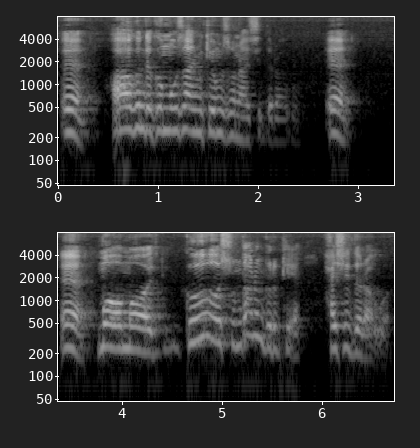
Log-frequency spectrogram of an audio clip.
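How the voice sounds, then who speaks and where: A middle-aged woman pastor preaches a sermon. Her voice sits high and has a gravelly edge. She tells her stories in an animated way and acts out the voices in them. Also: normal speed. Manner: animated storytelling, acting out quoted dialogue, laughing.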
